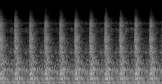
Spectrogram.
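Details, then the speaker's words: Caterpillar 950M wheel loader diesel with knocking engine, cylinder cutout test at idle: steady rhythmic chuff about seven per second; cutting cylinder 5 changes nothing, so cylinder 5 is dead, while cylinder 3 showed suspected rod knock. "Cylinder 5 isn't working. See, there's no change. Now, watch when it cuts back in. You didn't hear anything change. So, cylinder five ain't doing nothing."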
